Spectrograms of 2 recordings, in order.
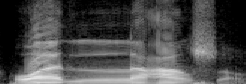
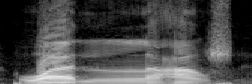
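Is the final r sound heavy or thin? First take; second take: heavy; thin. First: The final r is pronounced heavy. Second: The final r is pronounced thin. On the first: The speaker calls it right. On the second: The speaker calls it wrong. "tidak boleh ... Itu tipis"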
